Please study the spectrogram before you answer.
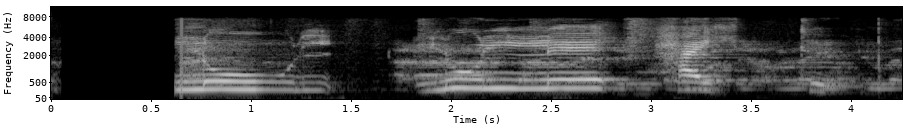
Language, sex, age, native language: Icelandic, male, 9, Icelandic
